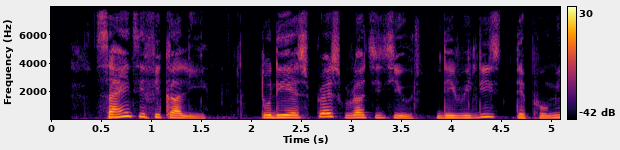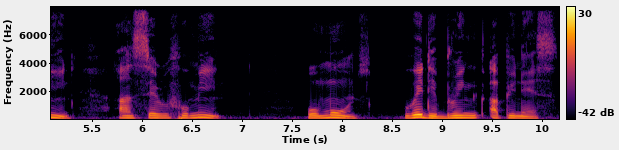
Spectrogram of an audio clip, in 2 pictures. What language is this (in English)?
Nigerian Pidgin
